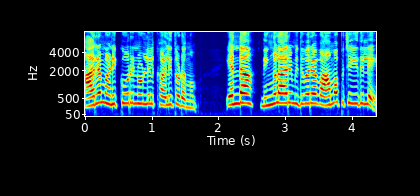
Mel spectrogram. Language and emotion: Malayalam, angry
